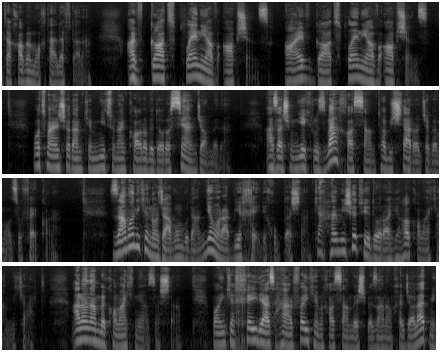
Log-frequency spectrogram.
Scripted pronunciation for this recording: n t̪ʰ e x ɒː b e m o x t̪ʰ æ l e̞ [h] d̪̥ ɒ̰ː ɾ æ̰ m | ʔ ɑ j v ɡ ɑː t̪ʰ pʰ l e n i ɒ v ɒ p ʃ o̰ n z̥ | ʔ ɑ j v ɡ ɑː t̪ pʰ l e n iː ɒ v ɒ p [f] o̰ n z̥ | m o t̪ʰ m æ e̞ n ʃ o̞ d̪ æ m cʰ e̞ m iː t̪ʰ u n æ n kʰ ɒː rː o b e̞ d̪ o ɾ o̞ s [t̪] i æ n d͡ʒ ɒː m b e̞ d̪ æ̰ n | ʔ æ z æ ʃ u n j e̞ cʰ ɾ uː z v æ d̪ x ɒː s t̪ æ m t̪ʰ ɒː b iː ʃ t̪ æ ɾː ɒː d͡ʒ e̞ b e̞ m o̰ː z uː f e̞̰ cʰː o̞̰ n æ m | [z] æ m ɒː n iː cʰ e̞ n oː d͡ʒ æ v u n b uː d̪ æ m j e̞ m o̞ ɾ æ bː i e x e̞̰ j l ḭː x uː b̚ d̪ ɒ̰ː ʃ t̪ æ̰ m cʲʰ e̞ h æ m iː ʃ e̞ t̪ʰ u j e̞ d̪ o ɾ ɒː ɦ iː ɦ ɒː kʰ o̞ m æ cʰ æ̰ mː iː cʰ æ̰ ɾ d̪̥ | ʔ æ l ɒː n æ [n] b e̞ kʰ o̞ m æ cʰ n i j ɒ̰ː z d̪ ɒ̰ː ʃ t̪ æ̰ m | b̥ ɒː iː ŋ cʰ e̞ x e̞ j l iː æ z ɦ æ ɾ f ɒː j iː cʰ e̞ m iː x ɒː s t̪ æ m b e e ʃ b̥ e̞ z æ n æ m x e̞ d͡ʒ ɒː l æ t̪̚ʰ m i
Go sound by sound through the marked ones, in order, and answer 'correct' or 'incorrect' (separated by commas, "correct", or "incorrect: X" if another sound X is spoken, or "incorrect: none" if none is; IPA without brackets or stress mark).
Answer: incorrect: f, incorrect: ʃ, correct, correct, incorrect: m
